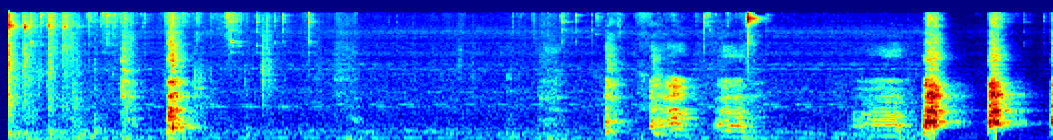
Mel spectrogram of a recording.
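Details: Rottweiler puppy barking at a trolley bag: a few loud, sharp barks, one early and two close together at the end, with voiced, speech-like sounds between them over a quiet indoor background.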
